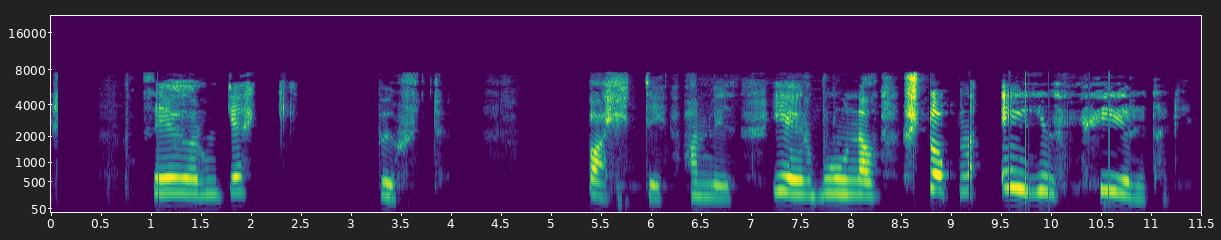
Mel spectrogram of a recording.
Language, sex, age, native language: Icelandic, male, 18-19, Icelandic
